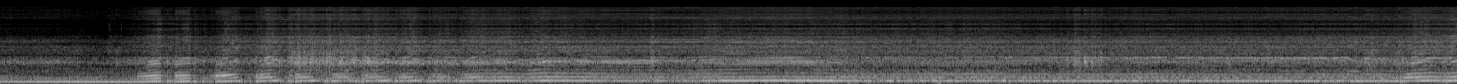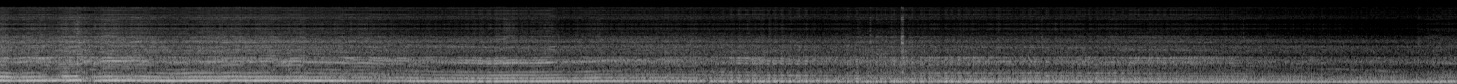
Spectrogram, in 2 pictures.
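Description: Snowmobile engine idling briefly, then pulling away about a second and a half in and running at speed, its pitch rising and falling as the throttle is worked, and settling back down near the end as the sled slows.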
